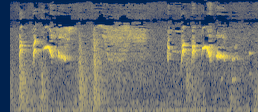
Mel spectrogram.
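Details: Oriental magpie-robin singing energetically: two bursts of bright, slurred whistled phrases with quick downward sweeps, separated by a short pause near the middle. The background is quiet.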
